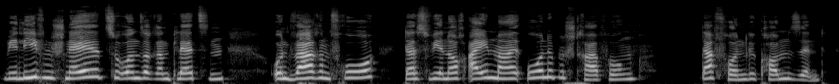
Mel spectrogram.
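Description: A woman's voice: high voice, a little slow, no echo, clean studio sound. A young woman casually reading aloud a story she wrote, with slips and self-corrections. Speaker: reader of her own story.

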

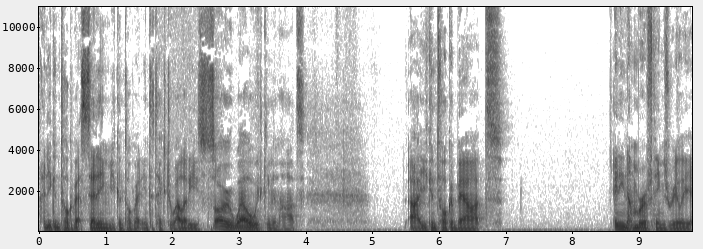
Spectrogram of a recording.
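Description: A man hosting an education podcast alone, talking enthusiastically and rambling with restarts and asides. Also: low-pitched. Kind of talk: solo podcast monologue.

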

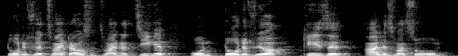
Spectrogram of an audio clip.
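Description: A woman's voice: lowish voice, expressive, normal speed. A woman co-hosting a casual chat, chatty and rambling. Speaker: podcast co-host.

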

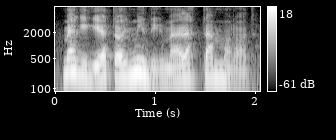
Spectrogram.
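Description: A woman voicing a timid, excitable little girl who speaks haltingly and then gushes. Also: lowish voice, natural voice. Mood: faltering. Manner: breathless, faltering, then gushing.

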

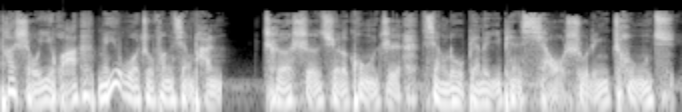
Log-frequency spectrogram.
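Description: A male storyteller with a very deep, gravelly, husky voice reads a ghost story. He speaks slowly and builds suspense, his pitch rising and falling in wide swings. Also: animated, darkish tone, no room sound, studio quality. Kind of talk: scripted ghost story narration.

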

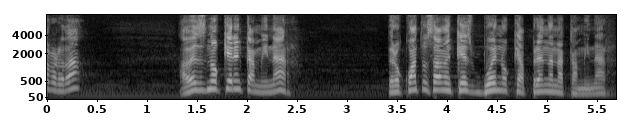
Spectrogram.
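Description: A male pastor gives an animated sermon, switching into English phrases and acting out what people say. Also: sits high, no room sound. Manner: mixes Spanish with English phrases; animated preaching that acts out quotes.

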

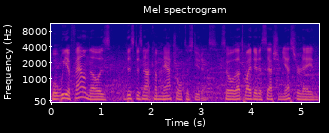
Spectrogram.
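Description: An American startup founder is interviewed at a busy conference venue near an expo hall, talking conversationally at medium pitch and a little fast. Crowd chatter fills the noisy background.

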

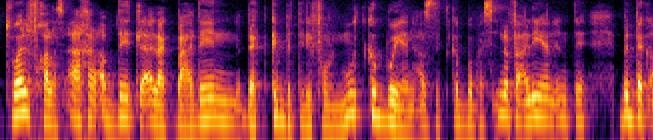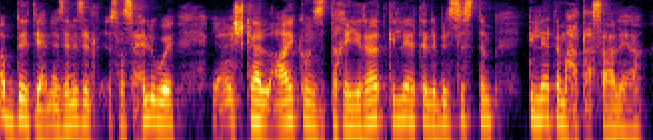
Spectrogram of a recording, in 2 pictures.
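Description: Fast-talking husky Levantine man. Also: mid-range voice, darkish tone. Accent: Levantine Arabic. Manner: opinionated, rhetorical, addresses viewers directly. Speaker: tech reviewer. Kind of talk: casual tech opinion talk.

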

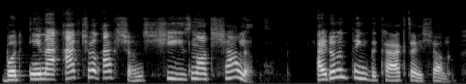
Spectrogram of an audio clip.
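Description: A woman's voice: fairly high pitch, sing-song, brisk, a bit bright, no echo. A woman co-hosting a podcast, talking casually about a film, rambling with many restarts and fillers. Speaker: podcast co-host.

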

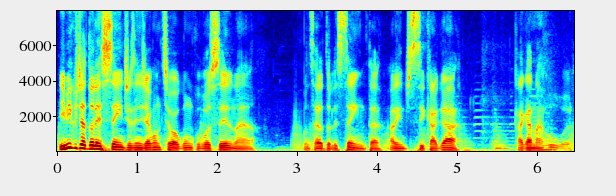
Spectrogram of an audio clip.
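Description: A man with a Brazilian accent in casual chat, telling embarrassing stories in an animated way. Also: fairly low pitch, quick pace, soft background music. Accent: Brazilian Portuguese. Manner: animated storyteller, calls his listener "menina".

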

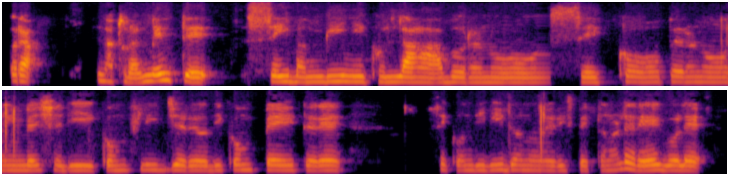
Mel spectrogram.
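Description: Low-voiced woman host, muffled sound. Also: flat delivery, unhurried. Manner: polite, moderating. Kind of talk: hosted conversation. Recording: slightly dull, muffled audio.

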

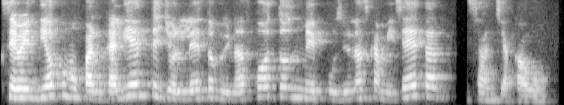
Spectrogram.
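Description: A woman in her thirties with a Medellín Colombian accent, telling her story in a lively, casual interview. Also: on the high side, normal speed. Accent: Medellín Colombian Spanish. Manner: animated, acts out quoted voices. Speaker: guest.

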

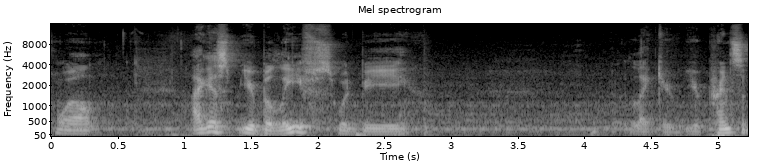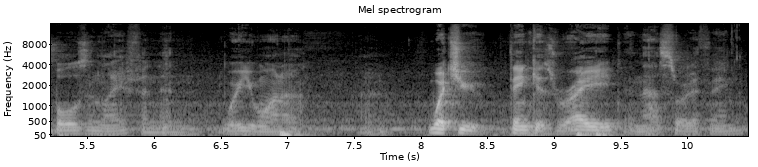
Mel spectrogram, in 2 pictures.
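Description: A man from Canada chatting casually over a conversation card game, thinking aloud with relaxed restarts. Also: deep voice, measured pace, pauses often, background noise. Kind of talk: casual chat.

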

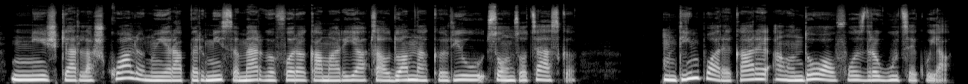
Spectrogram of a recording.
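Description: A woman narrating a storybook as an audiobook, reading in a calm, measured way. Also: mid-range voice, vocal fry, dry recording, studio quality.

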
